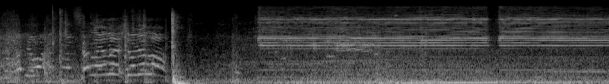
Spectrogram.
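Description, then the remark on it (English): Men's voices talk briefly before a single sharp vehicle door slam as White Helmets rescue workers get into a truck to drive to the scene of an explosion, then the truck engine starts up and runs with a steady, droning hum. “The men get into a truck.”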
